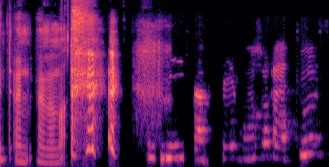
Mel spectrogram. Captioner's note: rire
